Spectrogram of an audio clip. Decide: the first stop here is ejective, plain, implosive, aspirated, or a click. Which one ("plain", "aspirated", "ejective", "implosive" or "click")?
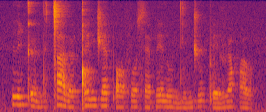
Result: ejective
